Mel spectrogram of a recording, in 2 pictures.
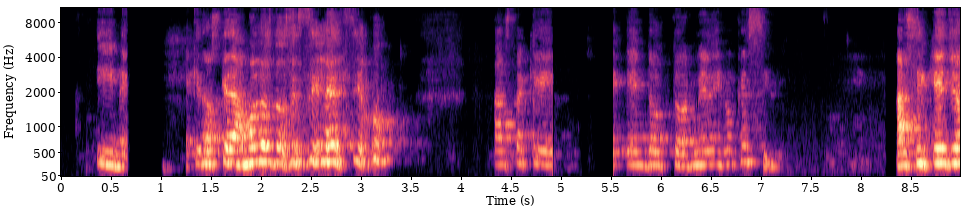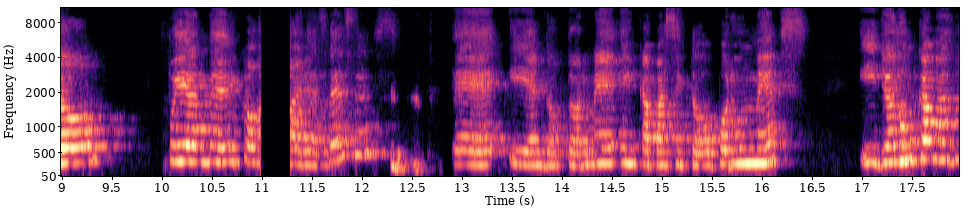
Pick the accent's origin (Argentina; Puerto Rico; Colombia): Colombia; yo soy colombiana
